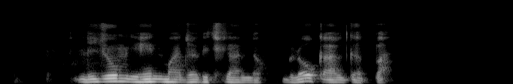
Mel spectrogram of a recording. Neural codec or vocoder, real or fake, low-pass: codec, 24 kHz, 1.2 kbps, DualCodec; fake; 7.2 kHz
